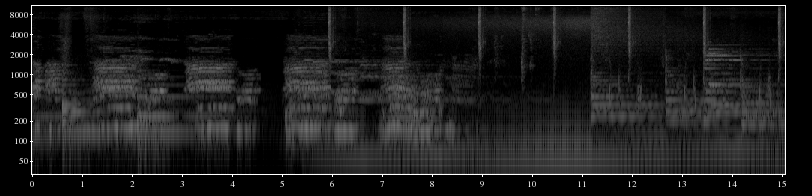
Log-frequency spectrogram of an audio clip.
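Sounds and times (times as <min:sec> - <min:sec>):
men chanting: 0:00.0 - 0:08.9.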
